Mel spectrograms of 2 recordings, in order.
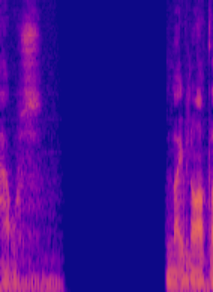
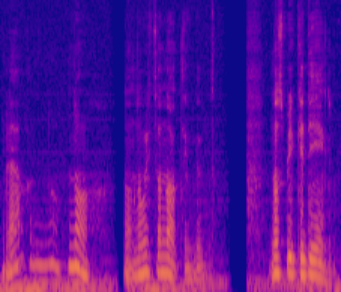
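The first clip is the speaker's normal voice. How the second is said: put-on Scouse accent; 7 semitones higher than usual. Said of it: "Mancunian doing a Scouse accent".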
